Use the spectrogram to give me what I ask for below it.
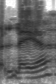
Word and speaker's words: Leah: We also want to give a shout out to our newest patron, Leah Sloan, or Leia Sloan. Not sure. It can be pronounced both ways. I'll go with the British way, Leia.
